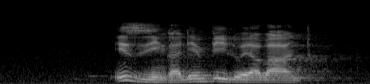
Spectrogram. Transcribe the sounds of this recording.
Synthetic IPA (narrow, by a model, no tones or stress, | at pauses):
iziŋʱalempʼilɔjaɓaːntʼu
